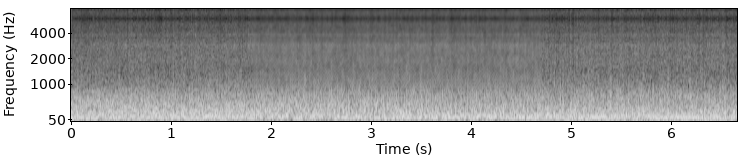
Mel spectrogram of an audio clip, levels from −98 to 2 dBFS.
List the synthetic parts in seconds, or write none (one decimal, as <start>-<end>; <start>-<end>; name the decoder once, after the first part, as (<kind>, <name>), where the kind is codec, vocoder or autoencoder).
1.8-4.7 (vocoder, Vocos)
